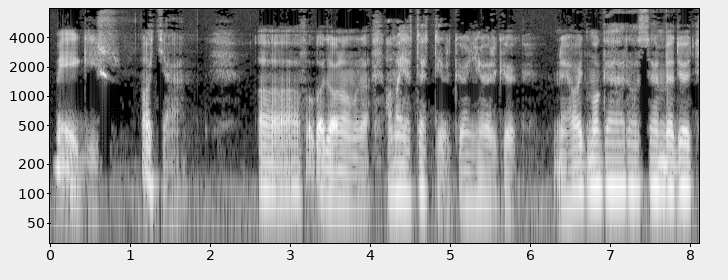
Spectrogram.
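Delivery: hushed earnest plea to a holy father; soft pleading maiden. Acted. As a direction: plead gently and humbly, barely above a breath. Rebecca keeps begging.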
